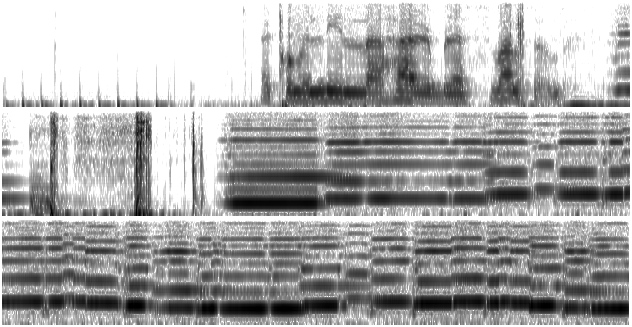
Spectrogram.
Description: Lilla härbresvalsen

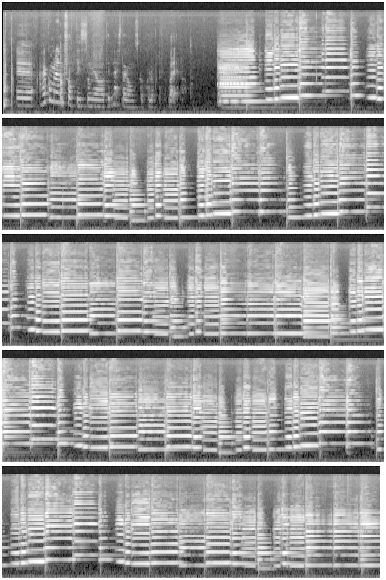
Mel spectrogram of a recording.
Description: Sckottis; efter Alva

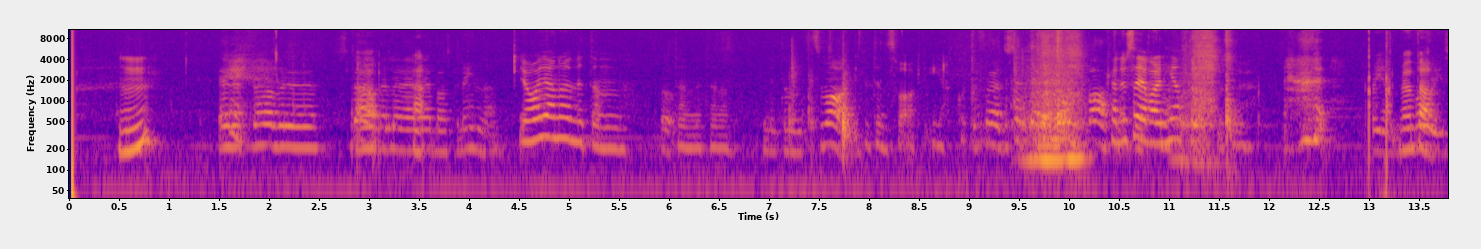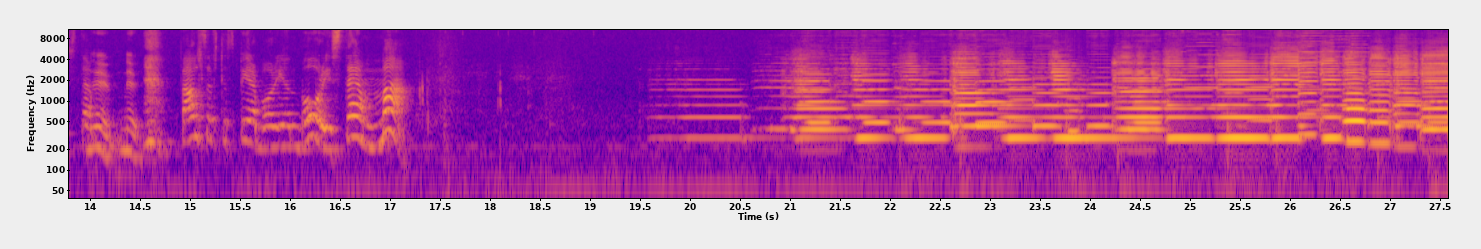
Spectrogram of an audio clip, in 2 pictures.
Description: Stämma vals; spelborgen borg

